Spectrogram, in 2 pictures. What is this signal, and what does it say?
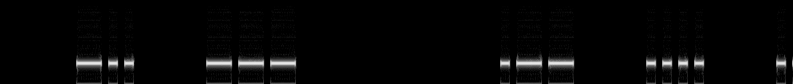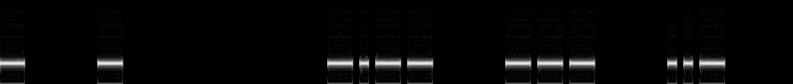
Morse code, heard as a keyed tone, about 15 wpm, spaced as for 8 wpm, 1000 Hz. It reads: DO WHAT YOU
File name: qotdfiles / 8wpm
